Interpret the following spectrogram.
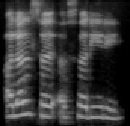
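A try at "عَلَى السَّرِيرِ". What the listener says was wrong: हाँ, हरफ शमसी आ गया, ठीक है, तो अलस सरीरी हो गया, ठीक है ना।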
